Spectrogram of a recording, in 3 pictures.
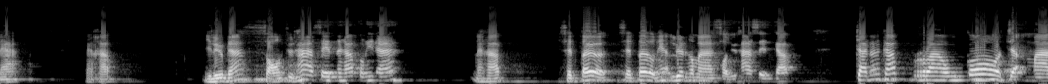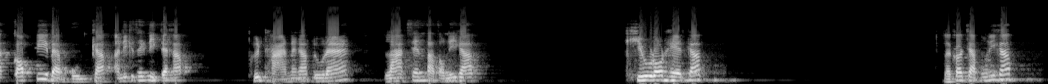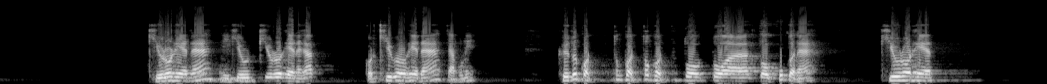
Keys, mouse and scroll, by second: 0.7 scroll up 1, 1.3-1.7 scroll down 1, 1.7 middle click, 2.1 scroll down 2, 2.3-2.7 scroll up 2, 3.7-4.5 scroll down 4, 4.1 middle click, 4.6 middle click, 5.3 scroll down 1, 5.7-6.5 scroll up 2, 5.8 middle click, 7.3 middle click, 7.5-8.4 scroll down 2, 8.0 middle click, 8.5 middle click, 8.9-9.3 scroll down 1, 10.8 click, 10.8 l, 12.7 click, 13.2 space, 13.5-13.8 scroll up 1, 13.7-14.9 middle drag, 15.0 scroll up 1, 15.9 click, 16.9 middle click, 16.9 scroll up 1, 19.4 q, 26.3 space, 26.7 click, 30.7 q.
